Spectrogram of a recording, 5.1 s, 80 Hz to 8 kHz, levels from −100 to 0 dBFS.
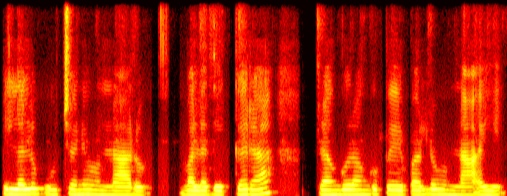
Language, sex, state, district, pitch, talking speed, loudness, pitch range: Telugu, female, Telangana, Hyderabad, 175 Hz, 95 wpm, -16 LUFS, 165-185 Hz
